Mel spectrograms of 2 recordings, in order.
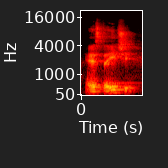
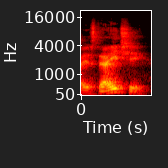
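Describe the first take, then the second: First: The two words run together as one. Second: The two words are said separately.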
